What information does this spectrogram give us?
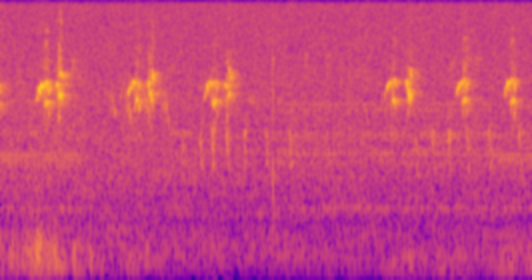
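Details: Sedge Warbler calling near a reedbed at a marsh edge: short, sharp, clicking chirps given in little clusters with quiet spells between them, plus faint low rustling.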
